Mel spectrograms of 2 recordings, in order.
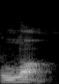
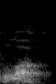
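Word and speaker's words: לא: Lembrando que no hebraico se escreve da direita para a esquerda e o aleph não tem som nenhum. Então, são compostos, você lê duas letras como se fosse ló, né?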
